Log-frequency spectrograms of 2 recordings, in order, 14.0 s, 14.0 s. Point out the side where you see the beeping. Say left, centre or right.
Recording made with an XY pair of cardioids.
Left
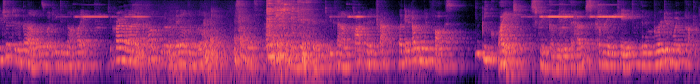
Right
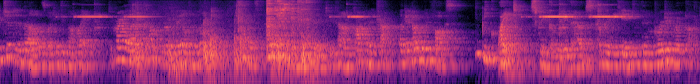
right.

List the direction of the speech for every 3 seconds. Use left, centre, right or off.
left, left, left, centre, left.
